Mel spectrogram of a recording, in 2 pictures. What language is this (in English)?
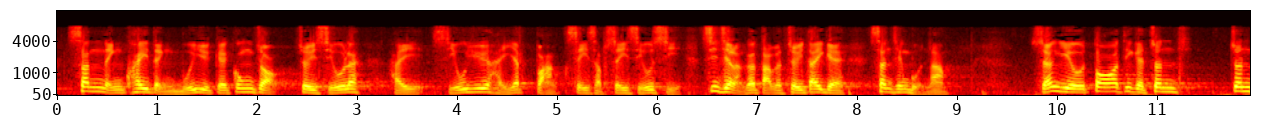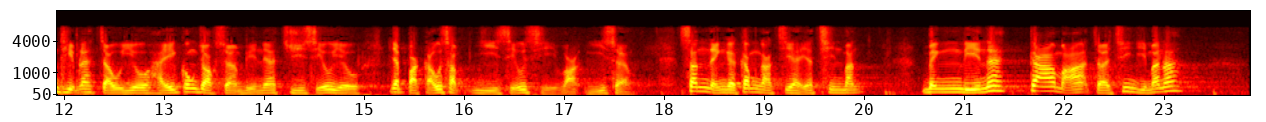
Cantonese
